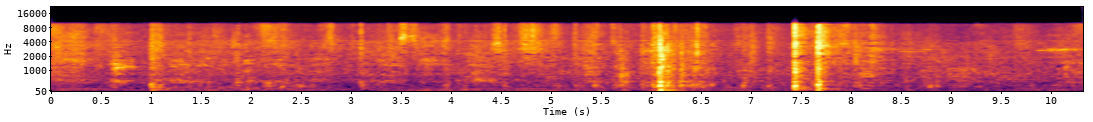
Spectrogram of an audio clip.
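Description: Grappling on training mats: bodies and hands hitting the mat in a few sharp slaps, the loudest about six seconds in and then two more in quick succession a second later.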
